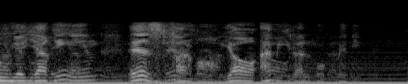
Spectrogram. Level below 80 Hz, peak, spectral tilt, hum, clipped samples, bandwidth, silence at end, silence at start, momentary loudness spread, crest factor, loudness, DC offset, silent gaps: -34 dBFS; -12 dBFS; -3.5 dB/octave; none; under 0.1%; 7.6 kHz; 0 s; 0 s; 12 LU; 18 dB; -31 LUFS; under 0.1%; none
